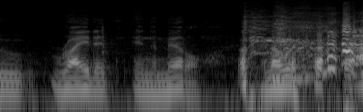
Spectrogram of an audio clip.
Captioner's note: laughter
